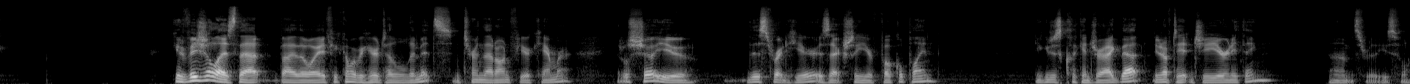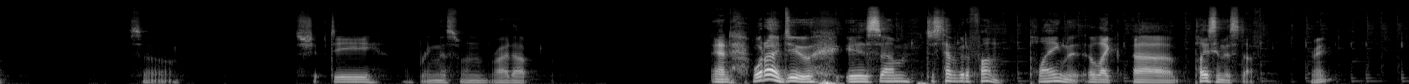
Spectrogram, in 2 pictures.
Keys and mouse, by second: 0.4 shift+middle click, 1.0 ctrl+middle click, 4.7-6.6 middle drag, 11.9 click, 14.0 shift+middle click, 15.1 shift+click, 15.4 click, 16.2 shift+d, 24.6 middle click, 25.0 g, 26.4 g, 26.8 s.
